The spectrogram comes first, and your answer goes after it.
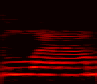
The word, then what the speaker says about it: lamb: that rhyme with teapot the third word is lamb of course that B is silent this is from mary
